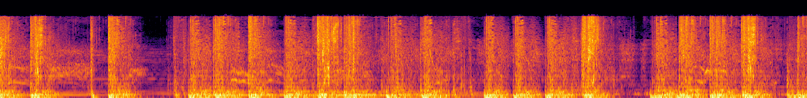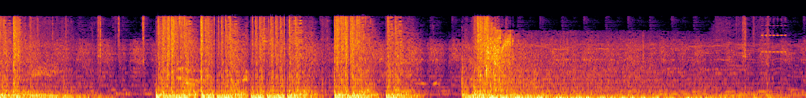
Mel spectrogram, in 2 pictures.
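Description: Movie-prop guns fire in RoboCop: Rogue City, with dense bursts of gunfire, automatic volleys and heavy thuds packed close together, loud and near, broken by a few short pauses.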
